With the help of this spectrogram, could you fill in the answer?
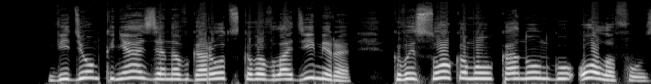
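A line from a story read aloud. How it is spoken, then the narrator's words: Jarls shouting together. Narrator (Russian): закричали ярлы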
